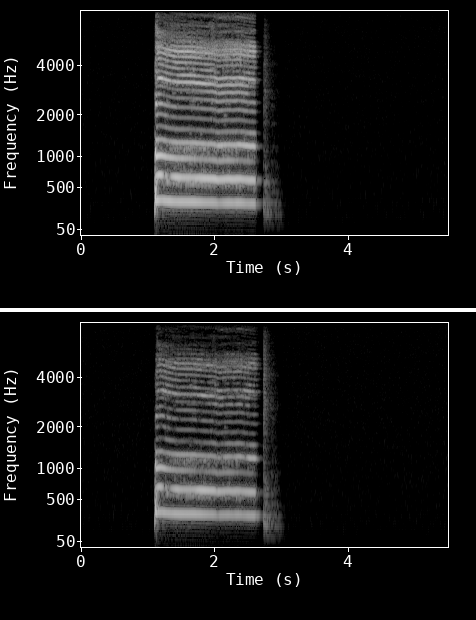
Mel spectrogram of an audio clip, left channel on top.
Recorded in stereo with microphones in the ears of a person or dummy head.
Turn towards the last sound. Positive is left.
turn(degrees=-60)  # may be behind; listen again after turning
